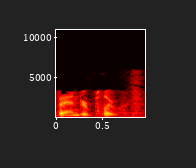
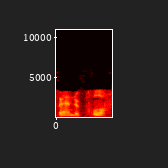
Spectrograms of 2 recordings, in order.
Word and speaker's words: Van der Ploeg: It's actually Van der Ploeg. – Van der Ploeg. – Silent G. – Silent G. – Actually, you pronounce it the way they do in Holland, Van der Ploeg.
